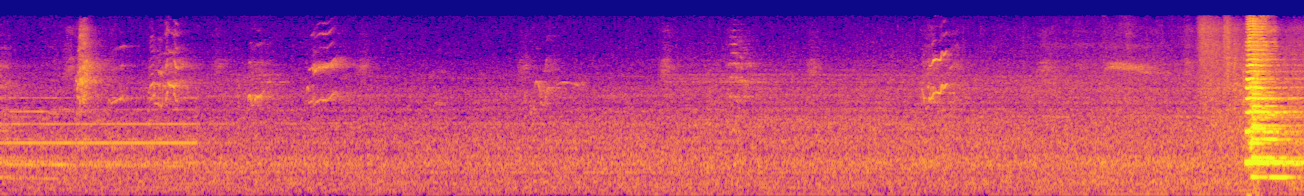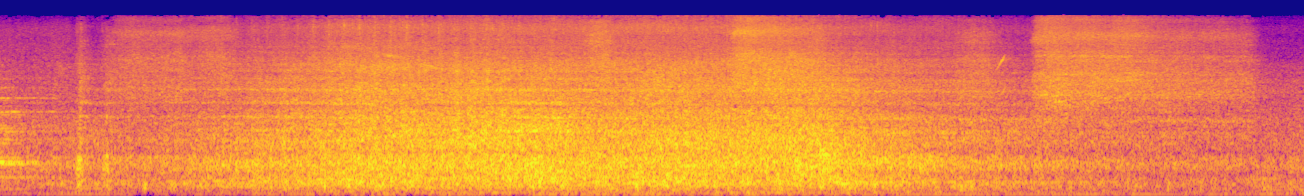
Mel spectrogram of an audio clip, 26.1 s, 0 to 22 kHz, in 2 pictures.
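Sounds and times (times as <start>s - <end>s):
railcar engine and wheels passing: 0.0s - 26.0s
train horn blast: 12.4s - 13.6s.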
